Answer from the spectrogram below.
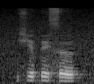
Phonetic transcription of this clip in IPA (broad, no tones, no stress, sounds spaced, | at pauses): ç e p e s ə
